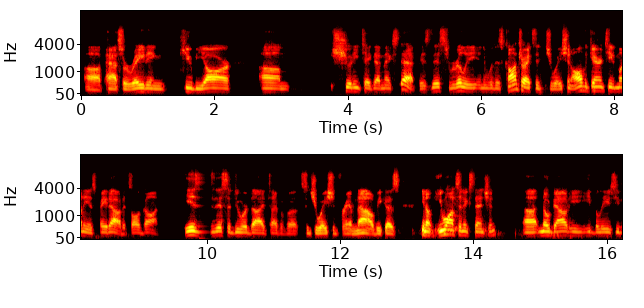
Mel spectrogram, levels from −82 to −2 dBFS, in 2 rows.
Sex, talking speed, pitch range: male, 205 wpm, 100-115 Hz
